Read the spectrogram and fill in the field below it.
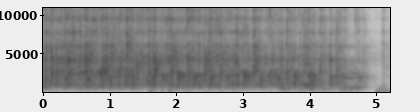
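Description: Applause from a congregation at a Saturday Buddhist dharma service, a dense steady wash of clapping that holds for about four seconds before thinning out, with a voice starting to speak near the end.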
